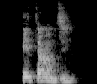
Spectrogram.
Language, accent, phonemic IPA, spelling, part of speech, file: French, Canada, /e.tɑ̃.di/, étendit, verb, LL-Q150 (fra)-étendit.wav
- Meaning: third-person singular past historic of étendre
